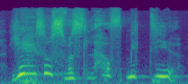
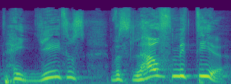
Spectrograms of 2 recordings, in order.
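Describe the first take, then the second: First: Sung name. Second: Bewildered outburst. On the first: Preacher recalling his reaction again, the name sung high. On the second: Preacher recalling his old reaction to the story, loud and baffled. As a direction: challenge Jesus like a baffled friend. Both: Retold or imitated.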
